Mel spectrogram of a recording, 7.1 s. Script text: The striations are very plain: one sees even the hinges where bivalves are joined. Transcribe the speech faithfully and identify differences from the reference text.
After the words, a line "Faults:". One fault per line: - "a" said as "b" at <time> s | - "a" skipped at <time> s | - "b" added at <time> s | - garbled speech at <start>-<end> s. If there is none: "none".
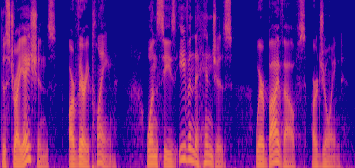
The striations are very plain: one sees even the hinges where bivalves are joined.
Faults:
none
